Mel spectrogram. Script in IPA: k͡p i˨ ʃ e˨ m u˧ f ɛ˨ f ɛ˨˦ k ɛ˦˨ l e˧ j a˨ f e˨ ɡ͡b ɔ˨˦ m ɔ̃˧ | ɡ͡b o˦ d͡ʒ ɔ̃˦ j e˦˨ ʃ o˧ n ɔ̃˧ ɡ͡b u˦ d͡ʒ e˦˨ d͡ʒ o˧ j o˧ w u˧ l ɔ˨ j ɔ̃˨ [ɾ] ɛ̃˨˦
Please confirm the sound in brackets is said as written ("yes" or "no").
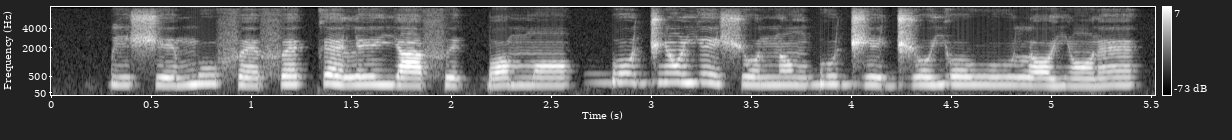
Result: yes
